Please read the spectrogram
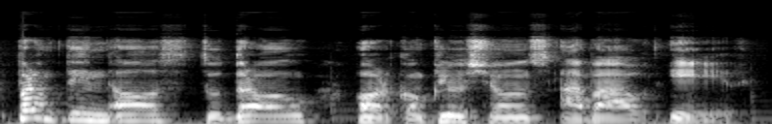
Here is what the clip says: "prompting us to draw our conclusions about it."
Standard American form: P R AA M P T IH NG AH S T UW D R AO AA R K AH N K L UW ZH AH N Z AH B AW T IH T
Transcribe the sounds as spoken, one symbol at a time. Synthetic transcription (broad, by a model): P R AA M T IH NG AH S T UW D R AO AA R K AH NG K L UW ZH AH N S AH B AW T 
